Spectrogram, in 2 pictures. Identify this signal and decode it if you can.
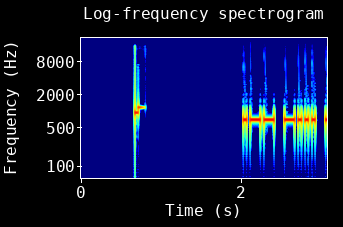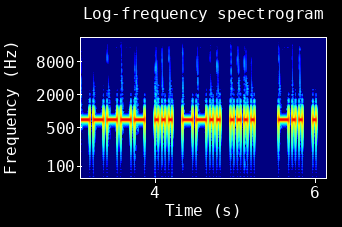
Morse code, heard as a keyed tone, about 27 wpm, 700 Hz. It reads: WB0SZH DE
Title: USA Callsign DE Callsign 28wpm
